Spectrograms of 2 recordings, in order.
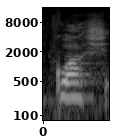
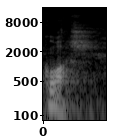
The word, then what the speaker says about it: gouache: of a debate actually I always say gash gach gouache I've watched loads of YouTube videos and I've decided gouache is the most common pronunciation but I don't think there is a right or a wrong way to be perfectly honest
